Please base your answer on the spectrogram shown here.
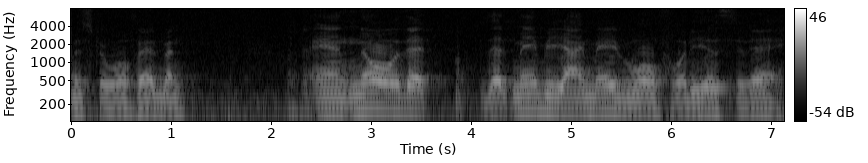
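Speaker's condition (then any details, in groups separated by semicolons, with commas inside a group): Cerebral palsy; since birth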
